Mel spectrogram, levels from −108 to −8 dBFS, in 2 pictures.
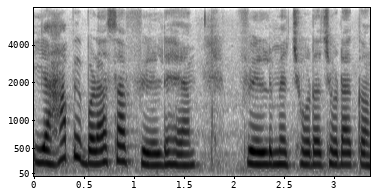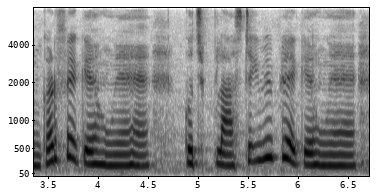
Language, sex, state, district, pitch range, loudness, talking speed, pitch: Hindi, female, Jharkhand, Garhwa, 205-250 Hz, -16 LUFS, 180 wpm, 220 Hz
